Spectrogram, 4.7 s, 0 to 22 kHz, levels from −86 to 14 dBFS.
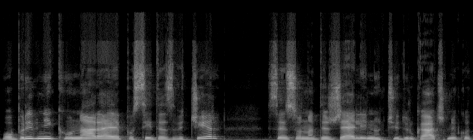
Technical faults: none

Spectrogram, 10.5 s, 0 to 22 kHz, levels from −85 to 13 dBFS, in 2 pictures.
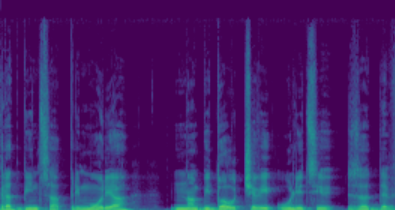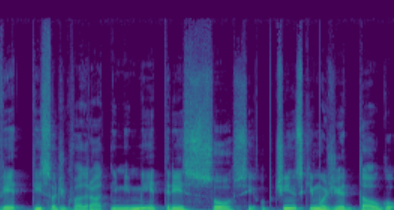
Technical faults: none

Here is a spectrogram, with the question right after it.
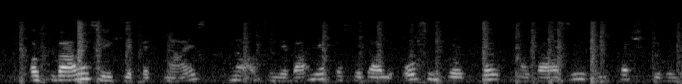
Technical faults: noise suppressor artifacts; speech cut by the noise suppressor

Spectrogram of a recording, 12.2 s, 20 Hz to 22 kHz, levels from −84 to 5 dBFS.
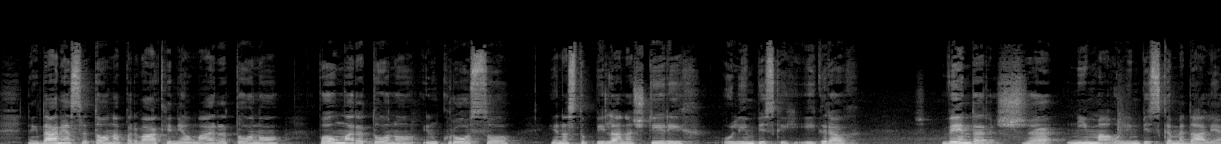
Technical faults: clock drift buffer slips

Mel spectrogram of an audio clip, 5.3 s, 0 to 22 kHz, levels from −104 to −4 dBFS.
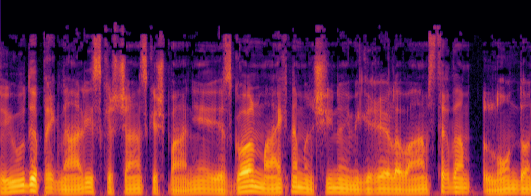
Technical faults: MP2 compression

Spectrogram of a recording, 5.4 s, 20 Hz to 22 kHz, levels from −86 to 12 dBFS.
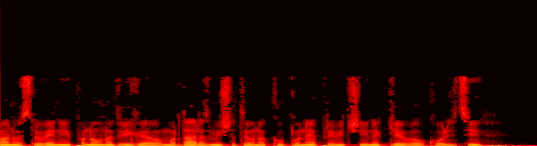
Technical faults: MP3 compression; pre-echo

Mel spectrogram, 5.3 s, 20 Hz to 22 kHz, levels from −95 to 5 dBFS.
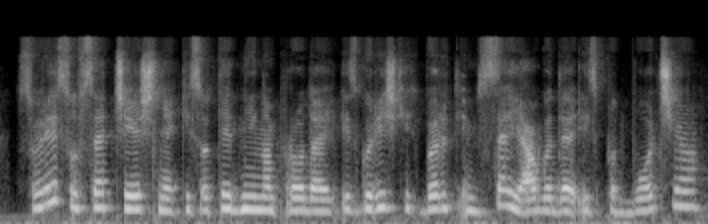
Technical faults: Opus compression

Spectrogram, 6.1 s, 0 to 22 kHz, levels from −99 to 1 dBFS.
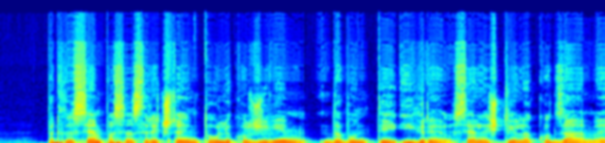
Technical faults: Opus compression

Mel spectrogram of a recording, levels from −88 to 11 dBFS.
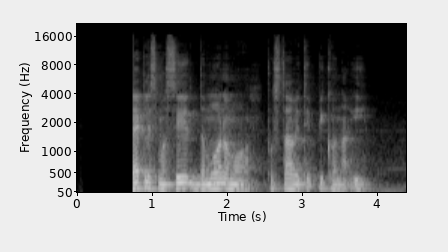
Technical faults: clipped start after a pause

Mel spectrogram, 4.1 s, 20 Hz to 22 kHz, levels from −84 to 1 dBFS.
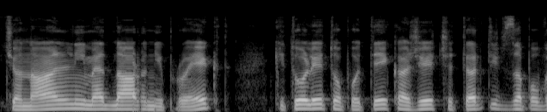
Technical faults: short concealed packet loss

